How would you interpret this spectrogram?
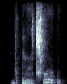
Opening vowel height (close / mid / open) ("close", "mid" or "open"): mid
